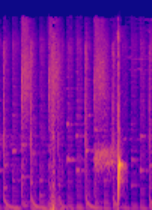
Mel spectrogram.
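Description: Electronic background music with a steady fast beat, and a short rising pop sound effect about a second and a half in.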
